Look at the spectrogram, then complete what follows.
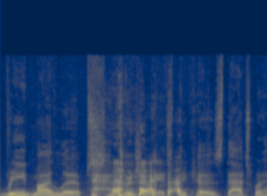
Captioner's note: laughter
